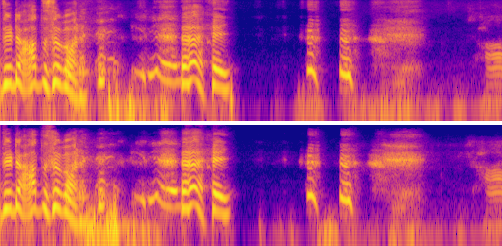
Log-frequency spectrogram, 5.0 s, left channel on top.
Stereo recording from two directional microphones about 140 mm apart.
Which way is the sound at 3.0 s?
10° left (ahead or behind).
